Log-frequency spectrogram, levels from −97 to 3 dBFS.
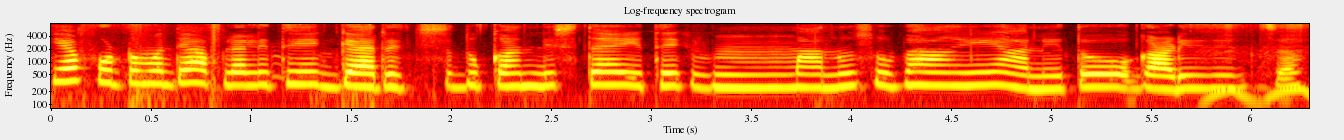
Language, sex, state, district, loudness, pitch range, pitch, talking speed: Marathi, female, Maharashtra, Solapur, -19 LUFS, 255-295 Hz, 280 Hz, 170 wpm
